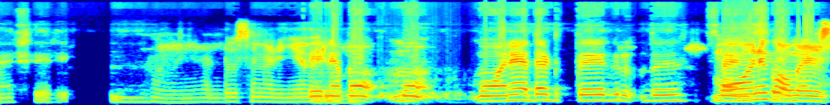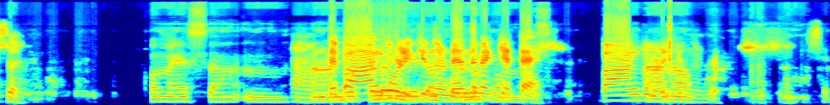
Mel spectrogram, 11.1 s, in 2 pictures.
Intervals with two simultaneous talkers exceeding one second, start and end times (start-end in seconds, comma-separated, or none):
7.7-9.1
